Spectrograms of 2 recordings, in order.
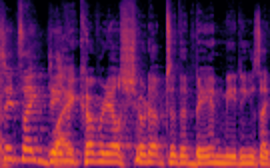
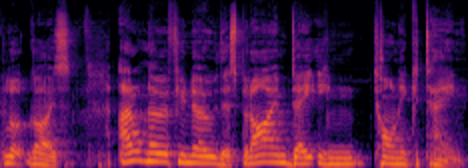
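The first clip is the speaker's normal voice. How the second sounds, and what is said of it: Bad put-on British accent. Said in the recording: “this is the worst you British accent”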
